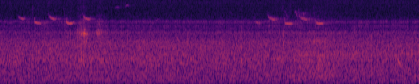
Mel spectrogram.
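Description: A small bird gives two short runs of quick, high, falling chirps, about half a second in and again around four seconds, over a steady rushing noise.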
